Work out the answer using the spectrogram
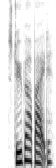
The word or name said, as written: støbearbejde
